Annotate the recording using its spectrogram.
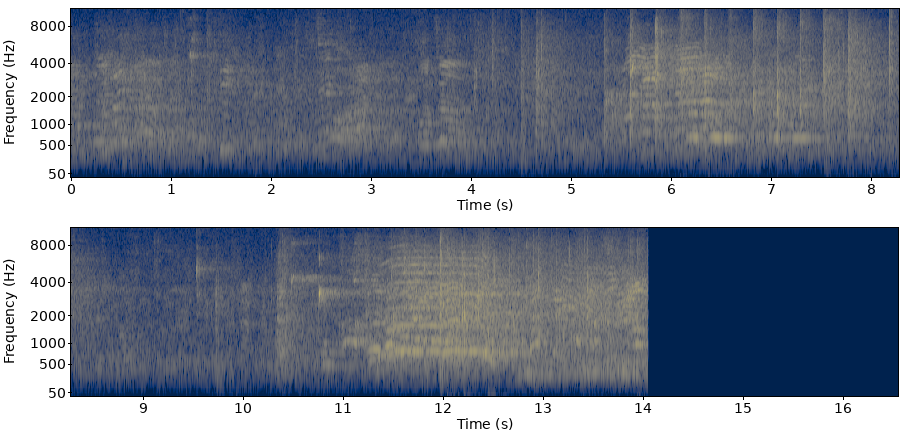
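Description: Basketball game sound in a gymnasium: voices of players and crowd over arena ambience, with a basketball bouncing on the hardwood court. The sound cuts off abruptly near the end.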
